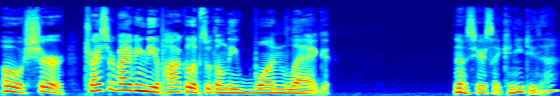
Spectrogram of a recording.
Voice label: trader monolog; 商人杰恩（七日杀）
